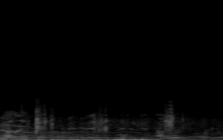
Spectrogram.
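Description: Faint, indistinct speech over a low rumble that drops away near the end.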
